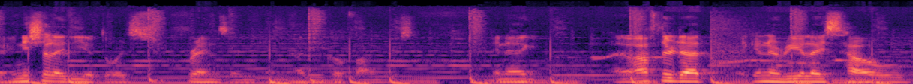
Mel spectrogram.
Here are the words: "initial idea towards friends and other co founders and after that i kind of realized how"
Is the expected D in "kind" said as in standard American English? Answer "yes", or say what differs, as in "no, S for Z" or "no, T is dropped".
no, D is dropped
